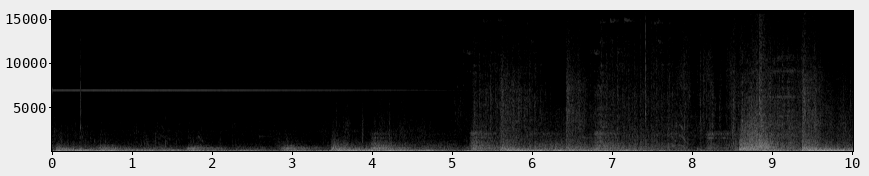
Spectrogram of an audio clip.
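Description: Dramatic, film-style intro soundtrack: a low rumble with thuds and booms that swell louder several times, heard over the reactor's microphone.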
